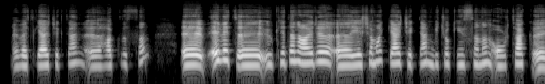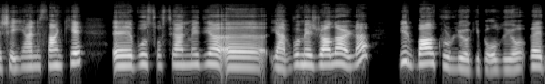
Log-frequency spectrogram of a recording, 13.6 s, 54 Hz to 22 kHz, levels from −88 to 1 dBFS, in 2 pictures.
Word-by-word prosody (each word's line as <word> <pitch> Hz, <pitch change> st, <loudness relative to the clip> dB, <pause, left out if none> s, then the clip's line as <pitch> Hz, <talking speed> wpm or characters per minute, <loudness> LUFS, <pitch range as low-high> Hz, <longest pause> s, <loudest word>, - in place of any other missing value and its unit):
Evet, 205 Hz, +2 st, -7 dB
gerçekten, 220 Hz, +4 st, -2 dB
eee, 195 Hz, -, -7 dB
haklısın. 215 Hz, -, -8 dB, 0.4 s
Eee, 220 Hz, -1 st, +5 dB
evet, 305 Hz, -5 st, +1 dB
eee, 215 Hz, +1 st, +2 dB
ülkeden 260 Hz, +5 st, -5 dB
ayrı, 255 Hz, +1 st, +2 dB
eee, 210 Hz, +1 st, +1 dB
yaşamak 255 Hz, +6 st, -5 dB
gerçekten 245 Hz, -1 st, -3 dB
birçok 230 Hz, 0 st, -12 dB
insanın 225 Hz, +3 st, -7 dB
ortak, 240 Hz, +3 st, -3 dB
eee, 180 Hz, 0 st, -1 dB
şeyi, 175 Hz, -1 st, -4 dB
yani, 195 Hz, +1 st, -2 dB
sanki, 215 Hz, +6 st, +3 dB, 0.4 s
eee, 210 Hz, 0 st, +3 dB
bu 230 Hz, 0 st, -3 dB
sosyal 220 Hz, +1 st, -3 dB
medya, 230 Hz, 0 st, 0 dB
eee, 185 Hz, -1 st, +1 dB
yani, 175 Hz, -1 st, -1 dB
bu 230 Hz, +1 st, -4 dB
mecralarla 220 Hz, -, +4 dB, 0.4 s
bir 255 Hz, -5 st, -4 dB
bağ 250 Hz, +1 st, +9 dB
kuruluyor 175 Hz, -7 st, -5 dB
gibi 165 Hz, 0 st, -14 dB
oluyor 160 Hz, +3 st, -5 dB
ve 200 Hz, -2 st, +1 dB
220 Hz, 145 wpm, -21 LUFS, 200-240 Hz, 0.4 s, bağ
